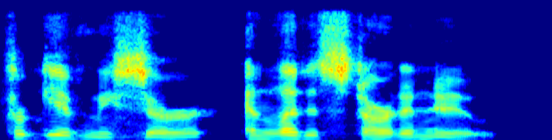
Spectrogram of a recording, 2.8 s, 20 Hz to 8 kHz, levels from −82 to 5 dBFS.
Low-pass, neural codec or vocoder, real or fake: 7.2 kHz; codec, 16 kHz, 2 kbps, FreqCodec, larger model; fake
